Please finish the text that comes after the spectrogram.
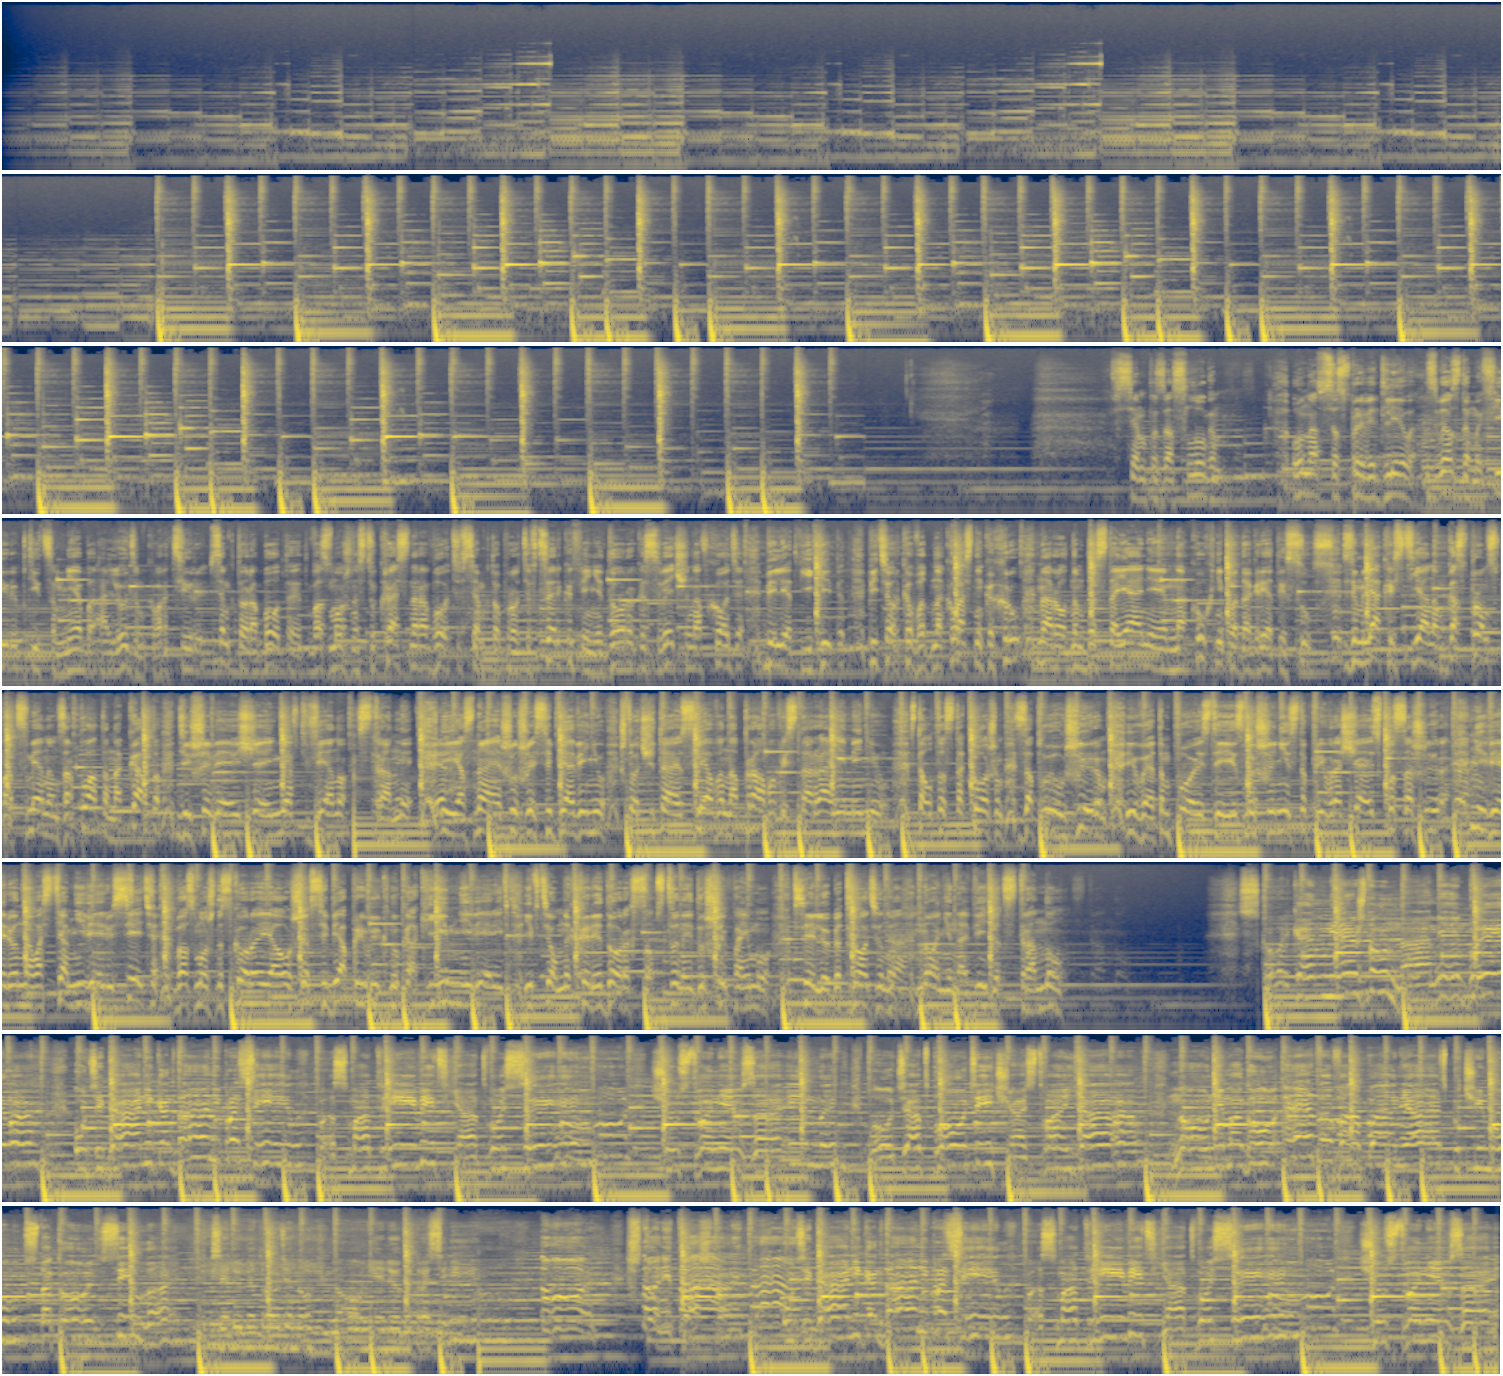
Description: Категория: Рэп (Хип-хоп)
